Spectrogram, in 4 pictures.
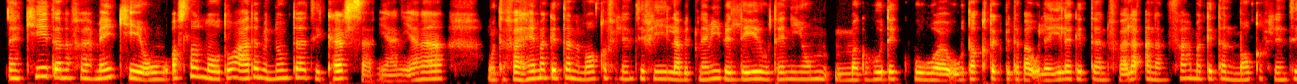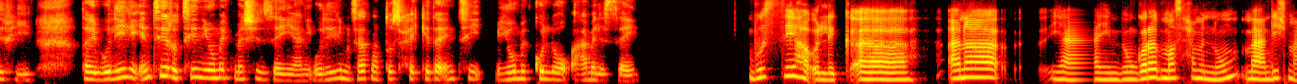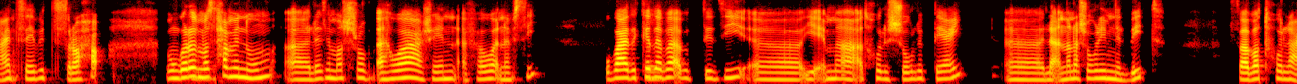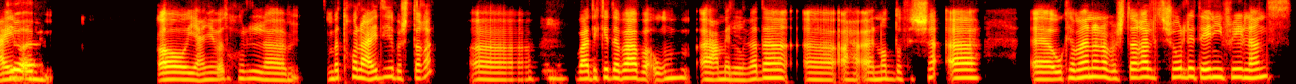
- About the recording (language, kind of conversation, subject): Arabic, advice, إزاي أحسّن جودة نومي لما أقلّل استخدام الشاشات قبل النوم؟
- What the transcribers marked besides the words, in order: in English: "routine"; tapping; distorted speech; in English: "freelance"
